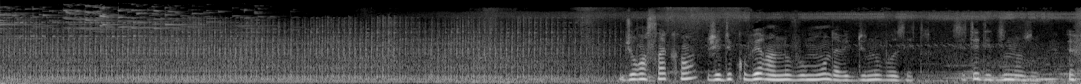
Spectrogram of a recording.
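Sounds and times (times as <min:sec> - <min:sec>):
loud jackhammer pounding: 0:00.0 - 0:09.4
heavy engine-like drone: 0:04.5 - 0:10.8
speech: 0:06.2 - 0:10.8.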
